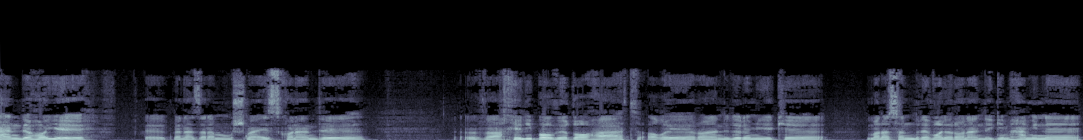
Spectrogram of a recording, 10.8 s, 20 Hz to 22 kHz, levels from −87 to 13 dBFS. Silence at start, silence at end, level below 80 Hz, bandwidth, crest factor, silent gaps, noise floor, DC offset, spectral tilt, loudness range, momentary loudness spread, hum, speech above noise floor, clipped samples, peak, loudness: 0 s; 0 s; -42 dBFS; 11.5 kHz; 16 dB; none; -48 dBFS; under 0.1%; -6 dB/octave; 4 LU; 13 LU; none; 33 dB; under 0.1%; 0 dBFS; -16 LUFS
